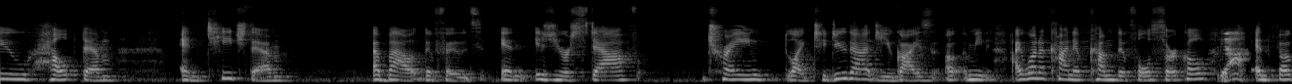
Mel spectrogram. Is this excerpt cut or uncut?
uncut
